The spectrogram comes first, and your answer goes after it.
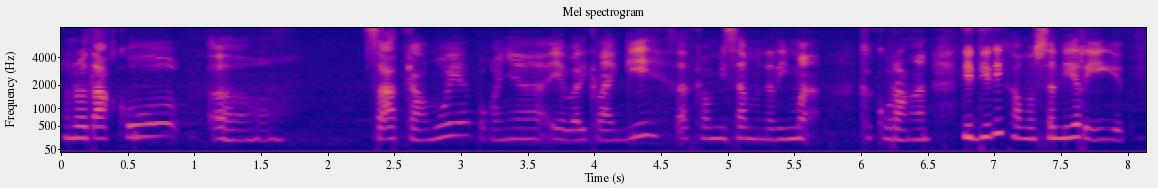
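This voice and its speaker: A woman in her twenties talking as a guest on a casual podcast, relaxed, with hesitant fillers and frequent giggles. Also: a little high, normal speed, a little hiss or hum. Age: 20s. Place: coffee shop.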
